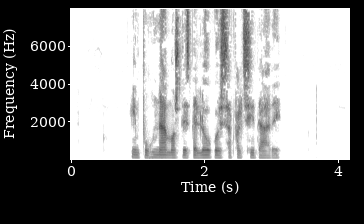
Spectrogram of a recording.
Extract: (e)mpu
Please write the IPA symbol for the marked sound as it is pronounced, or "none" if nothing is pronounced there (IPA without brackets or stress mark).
i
